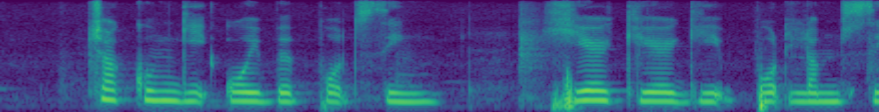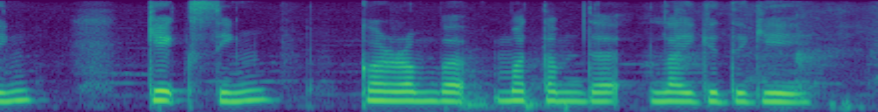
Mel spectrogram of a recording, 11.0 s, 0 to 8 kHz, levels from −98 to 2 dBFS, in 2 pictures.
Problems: background sounds at intervals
